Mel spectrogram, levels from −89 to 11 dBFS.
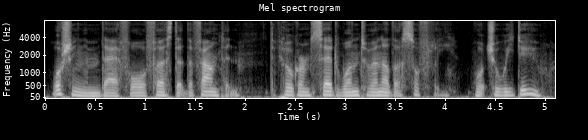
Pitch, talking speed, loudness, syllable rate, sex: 120 Hz, 210 wpm, -18 LUFS, 6.3 syllables/s, male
